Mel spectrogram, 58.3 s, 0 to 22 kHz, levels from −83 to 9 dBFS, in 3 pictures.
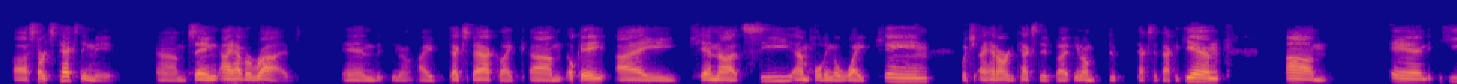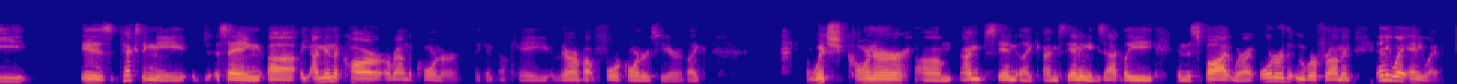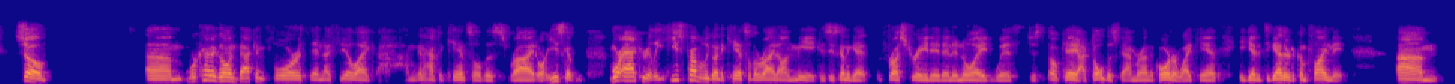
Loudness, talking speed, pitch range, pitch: -26 LUFS, 150 wpm, 110-145 Hz, 125 Hz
